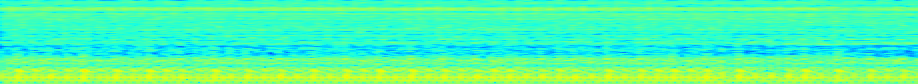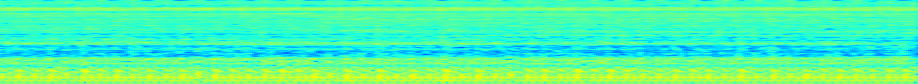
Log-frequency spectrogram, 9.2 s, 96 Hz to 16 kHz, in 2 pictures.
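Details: Nissan (Sentra/2017 Altima SV) engine bay: idle with a sharp puffing tick repeating evenly over the engine note; cracked exhaust manifold, common issue, fixed by replacing the manifold.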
